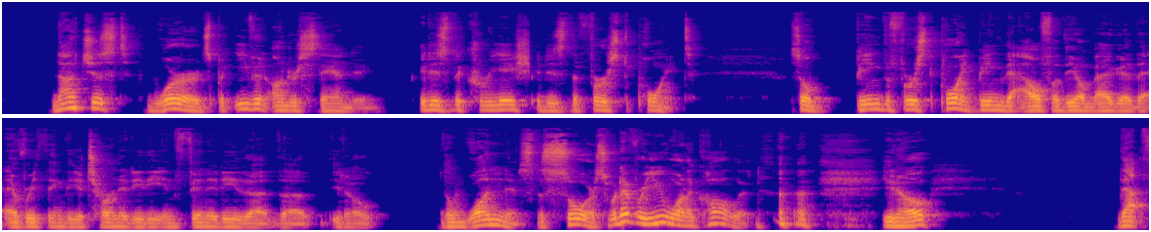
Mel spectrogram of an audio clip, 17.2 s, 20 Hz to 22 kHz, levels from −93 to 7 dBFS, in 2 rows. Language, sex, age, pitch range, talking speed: English, male, 30-49, 110-160 Hz, 165 wpm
